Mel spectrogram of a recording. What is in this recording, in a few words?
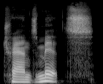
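"transmits", American English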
